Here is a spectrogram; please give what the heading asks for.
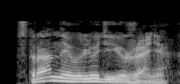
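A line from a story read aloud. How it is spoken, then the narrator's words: Wry snort. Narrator (Russian): хмыкнул Матвей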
